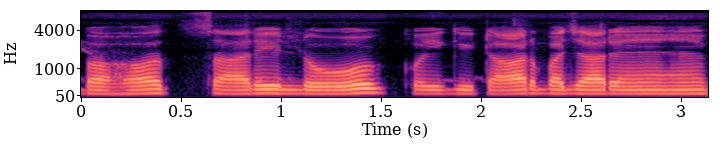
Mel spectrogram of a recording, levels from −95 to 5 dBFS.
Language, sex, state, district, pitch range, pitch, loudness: Hindi, male, Jharkhand, Deoghar, 125-135 Hz, 130 Hz, -17 LUFS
